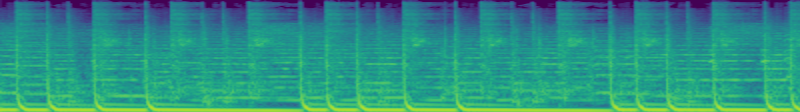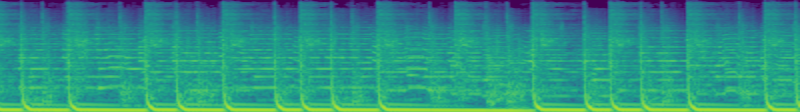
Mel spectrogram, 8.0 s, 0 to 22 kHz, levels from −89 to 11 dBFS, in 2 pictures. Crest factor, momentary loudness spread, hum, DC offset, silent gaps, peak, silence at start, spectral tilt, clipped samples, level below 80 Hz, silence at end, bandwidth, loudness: 4 dB; 2 LU; none; under 0.1%; none; 0 dBFS; 0 s; -5 dB/octave; 0.6%; -12 dBFS; 0 s; over 20 kHz; -5 LUFS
